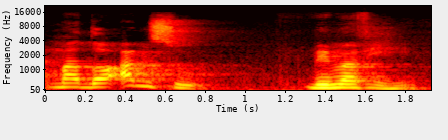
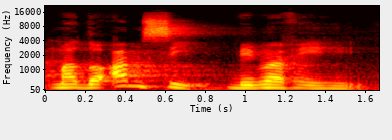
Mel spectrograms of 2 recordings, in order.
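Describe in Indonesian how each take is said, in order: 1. Kata kedua berakhir dengan vokal u. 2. Kata kedua berakhir dengan vokal i. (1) "sebagian kecil Banu Tamim akan mengatakan" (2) "Kalau penduduk Hijaz mengatakan"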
